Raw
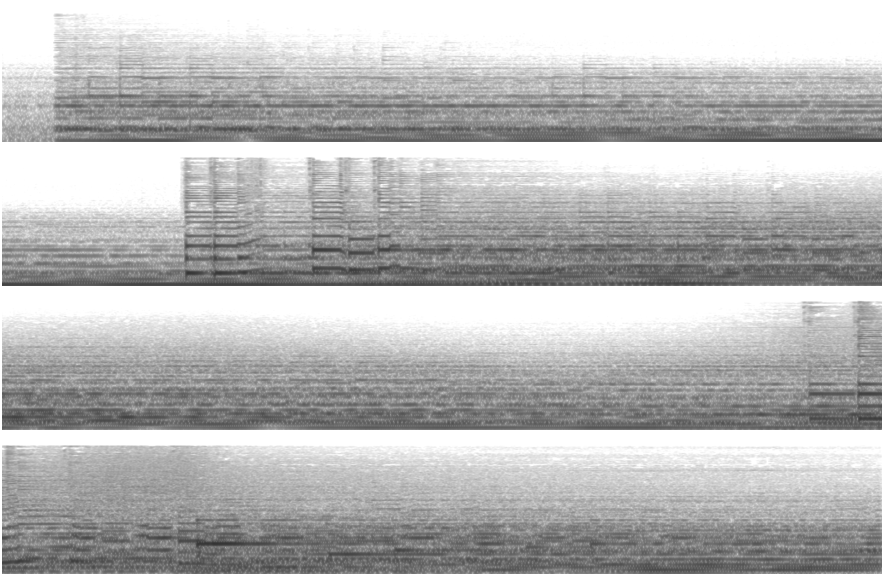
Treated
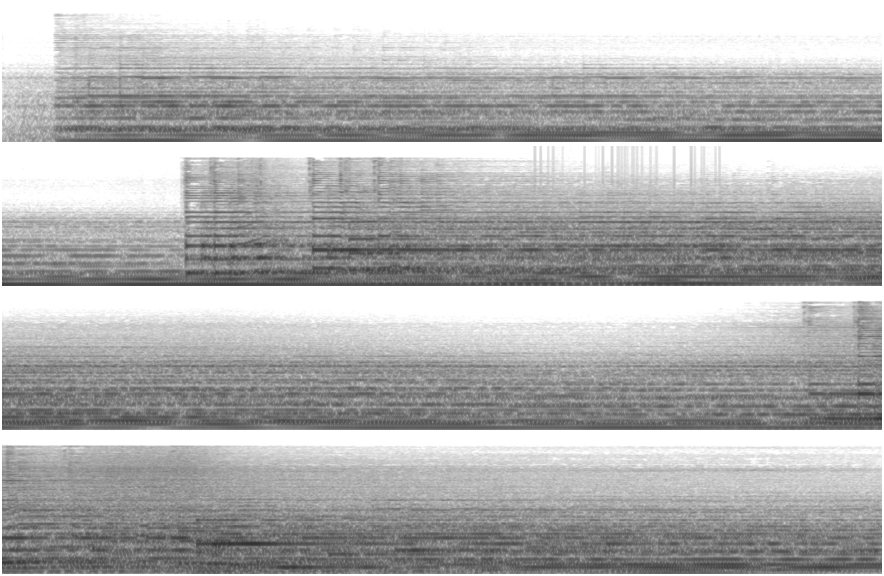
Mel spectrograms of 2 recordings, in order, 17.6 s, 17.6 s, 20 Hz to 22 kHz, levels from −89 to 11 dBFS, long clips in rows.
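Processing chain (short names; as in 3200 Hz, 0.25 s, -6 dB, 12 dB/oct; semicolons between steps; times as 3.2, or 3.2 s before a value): 7.04–7.99 crackle 34/s -29 dBFS; reverb RT60 1.0 s, pre-delay 75 ms, DRR 0.5 dB; gain +3 dB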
